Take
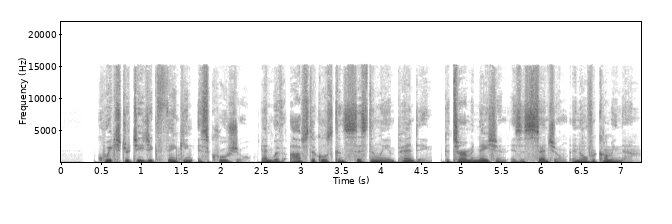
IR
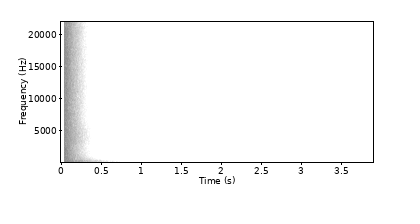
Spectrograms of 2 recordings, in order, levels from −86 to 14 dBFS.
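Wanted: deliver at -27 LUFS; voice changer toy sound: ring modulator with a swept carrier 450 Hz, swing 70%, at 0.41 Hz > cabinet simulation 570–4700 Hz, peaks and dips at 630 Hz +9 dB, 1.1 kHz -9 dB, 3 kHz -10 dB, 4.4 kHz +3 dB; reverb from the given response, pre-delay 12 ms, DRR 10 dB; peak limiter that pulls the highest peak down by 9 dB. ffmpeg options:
-filter_complex "[0:a]alimiter=limit=0.126:level=0:latency=1,asplit=2[s0][s1];[1:a]atrim=start_sample=2205,adelay=12[s2];[s1][s2]afir=irnorm=-1:irlink=0,volume=0.133[s3];[s0][s3]amix=inputs=2:normalize=0,aeval=exprs='val(0)*sin(2*PI*450*n/s+450*0.7/0.41*sin(2*PI*0.41*n/s))':c=same,highpass=570,equalizer=f=630:t=q:w=4:g=9,equalizer=f=1100:t=q:w=4:g=-9,equalizer=f=3000:t=q:w=4:g=-10,equalizer=f=4400:t=q:w=4:g=3,lowpass=f=4700:w=0.5412,lowpass=f=4700:w=1.3066,volume=1.78"

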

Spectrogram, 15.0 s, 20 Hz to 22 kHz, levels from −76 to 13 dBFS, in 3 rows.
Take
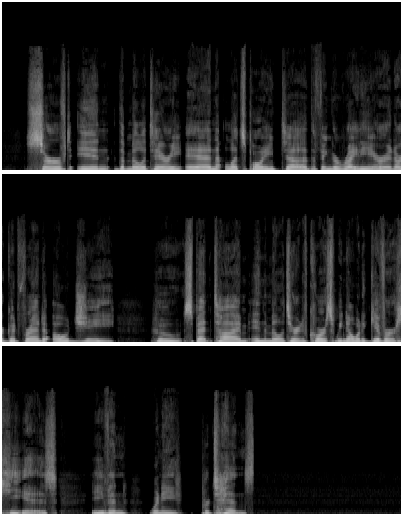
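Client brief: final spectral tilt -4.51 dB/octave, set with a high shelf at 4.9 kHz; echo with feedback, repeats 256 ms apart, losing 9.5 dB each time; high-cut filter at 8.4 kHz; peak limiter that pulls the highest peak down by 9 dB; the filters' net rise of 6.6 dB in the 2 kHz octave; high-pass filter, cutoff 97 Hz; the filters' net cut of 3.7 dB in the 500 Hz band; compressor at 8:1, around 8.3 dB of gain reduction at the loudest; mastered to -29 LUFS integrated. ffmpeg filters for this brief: -af "highpass=97,lowpass=8400,equalizer=f=500:t=o:g=-5,equalizer=f=2000:t=o:g=7.5,highshelf=f=4900:g=8.5,acompressor=threshold=0.0794:ratio=8,alimiter=limit=0.112:level=0:latency=1,aecho=1:1:256|512|768|1024:0.335|0.111|0.0365|0.012,volume=1.06"

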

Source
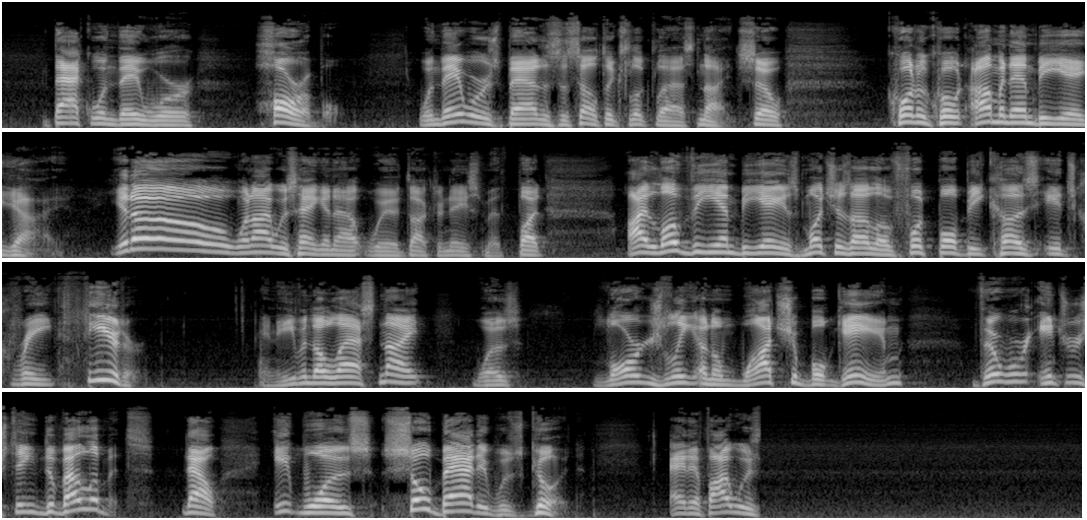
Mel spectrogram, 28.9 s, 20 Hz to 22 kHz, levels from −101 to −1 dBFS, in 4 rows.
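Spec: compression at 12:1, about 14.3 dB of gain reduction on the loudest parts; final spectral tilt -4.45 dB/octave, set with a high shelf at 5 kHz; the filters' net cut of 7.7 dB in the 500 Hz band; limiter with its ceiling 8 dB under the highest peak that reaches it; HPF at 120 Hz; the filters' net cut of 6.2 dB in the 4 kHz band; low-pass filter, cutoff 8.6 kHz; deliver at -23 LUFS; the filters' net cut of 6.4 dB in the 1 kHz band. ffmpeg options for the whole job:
-af "highpass=120,lowpass=8600,equalizer=f=500:t=o:g=-8.5,equalizer=f=1000:t=o:g=-5,equalizer=f=4000:t=o:g=-6,highshelf=f=5000:g=-5.5,acompressor=threshold=0.0158:ratio=12,volume=9.44,alimiter=limit=0.299:level=0:latency=1"

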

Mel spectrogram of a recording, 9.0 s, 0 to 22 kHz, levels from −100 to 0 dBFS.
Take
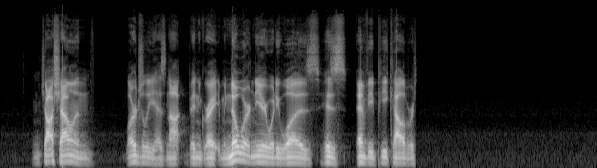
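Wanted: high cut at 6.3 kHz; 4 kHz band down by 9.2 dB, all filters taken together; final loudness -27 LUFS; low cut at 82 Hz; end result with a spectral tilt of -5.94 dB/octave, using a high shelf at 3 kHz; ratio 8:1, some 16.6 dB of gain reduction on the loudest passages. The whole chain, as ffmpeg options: -af "highpass=82,lowpass=6300,highshelf=f=3000:g=-8,equalizer=f=4000:t=o:g=-6.5,acompressor=threshold=0.0316:ratio=8,volume=2.82"

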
